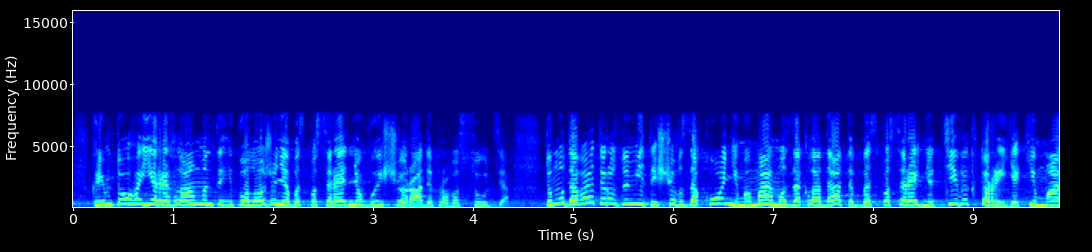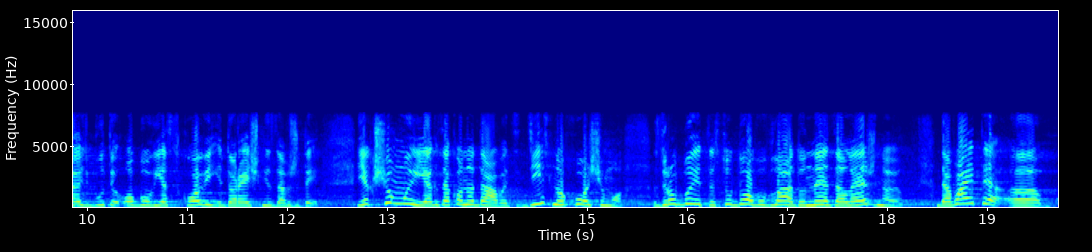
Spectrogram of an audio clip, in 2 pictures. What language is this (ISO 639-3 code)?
ukr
